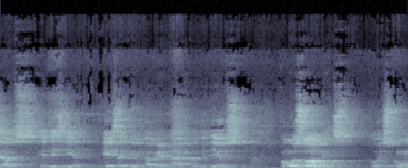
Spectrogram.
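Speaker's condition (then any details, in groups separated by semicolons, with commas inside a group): No condition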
